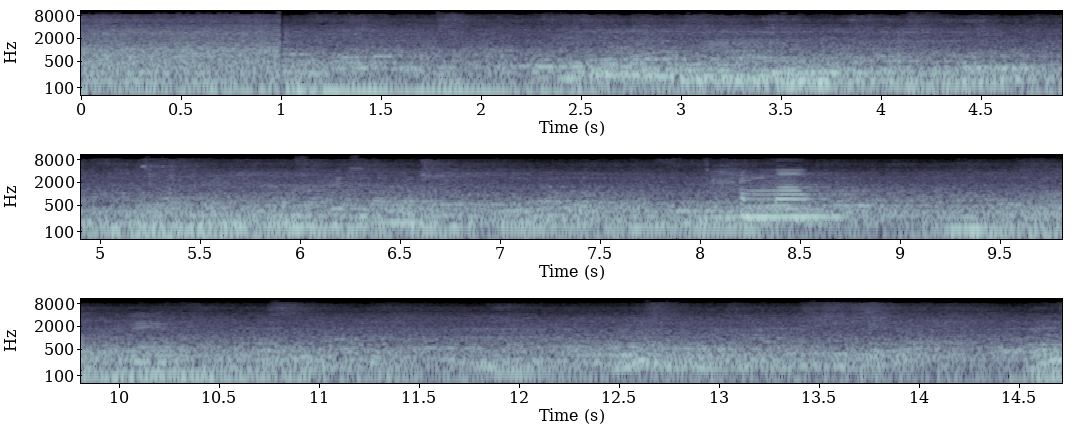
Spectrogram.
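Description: A person talks in an echoing room.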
